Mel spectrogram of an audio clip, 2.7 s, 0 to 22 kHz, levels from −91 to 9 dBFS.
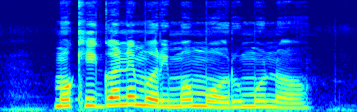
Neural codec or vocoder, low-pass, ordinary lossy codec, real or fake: none; none; none; real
